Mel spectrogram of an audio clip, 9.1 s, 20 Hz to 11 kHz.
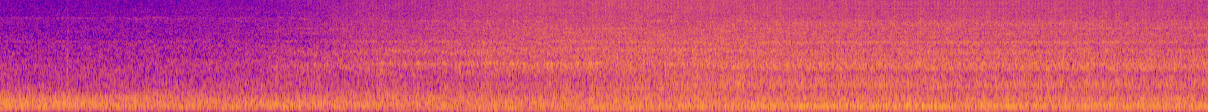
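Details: Audi A4 B7 after an oil change: even idle with a quick regular tick, about three a second, over the engine hum; new abnormal noise, cause unknown.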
